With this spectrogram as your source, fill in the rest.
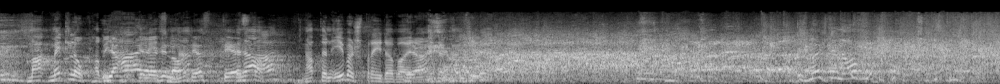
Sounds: speech, applause

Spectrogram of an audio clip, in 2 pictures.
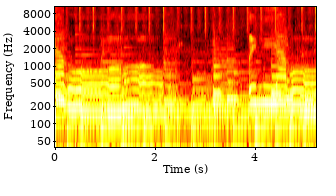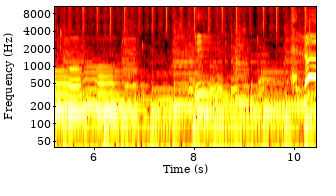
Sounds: music, tender music, speech

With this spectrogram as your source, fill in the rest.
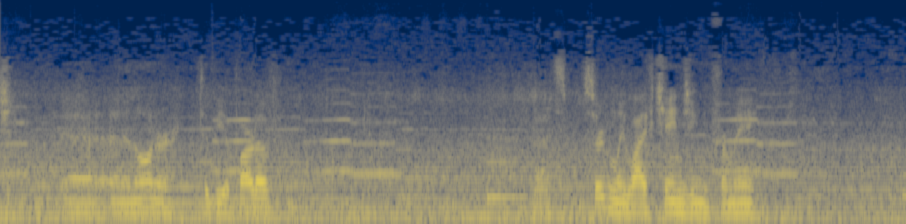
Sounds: music, speech

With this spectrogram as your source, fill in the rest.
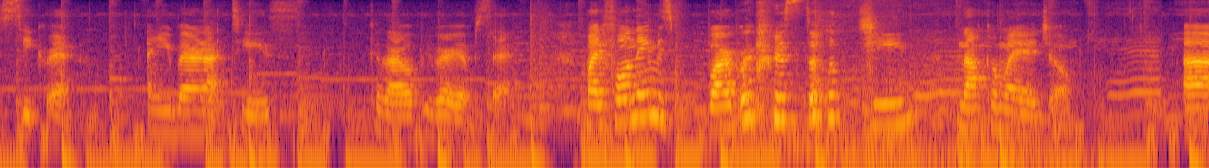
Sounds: music, speech

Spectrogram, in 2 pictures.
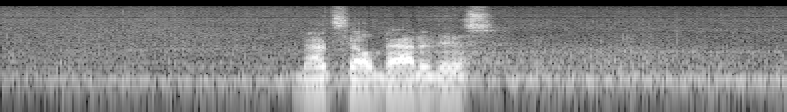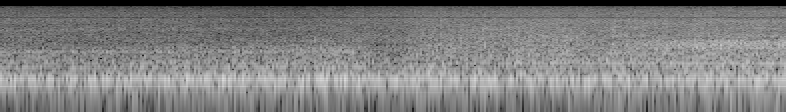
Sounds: speech

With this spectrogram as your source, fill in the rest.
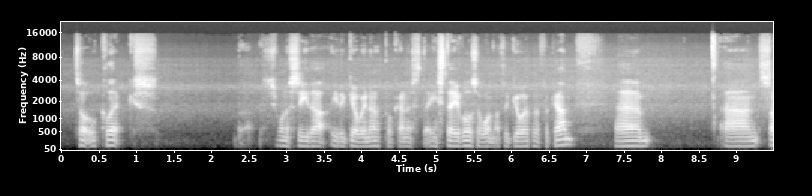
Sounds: speech

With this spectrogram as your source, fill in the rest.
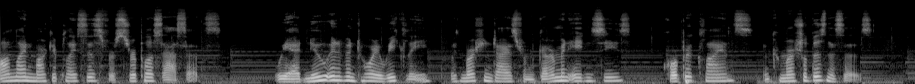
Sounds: speech, music

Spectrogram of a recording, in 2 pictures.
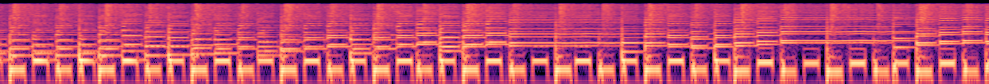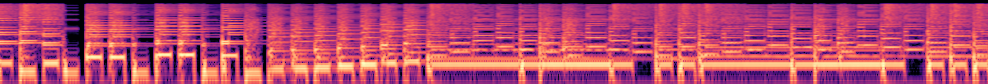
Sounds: soundtrack music, music

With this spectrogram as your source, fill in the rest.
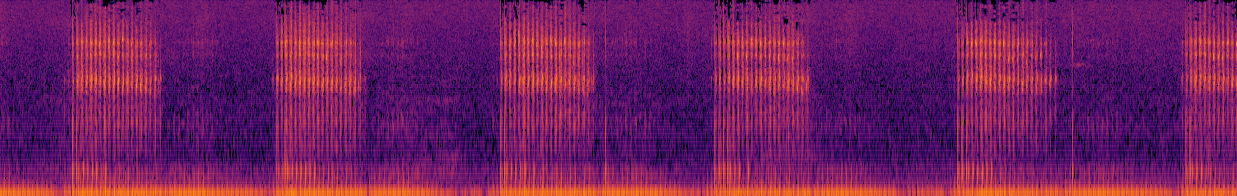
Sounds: cat purring

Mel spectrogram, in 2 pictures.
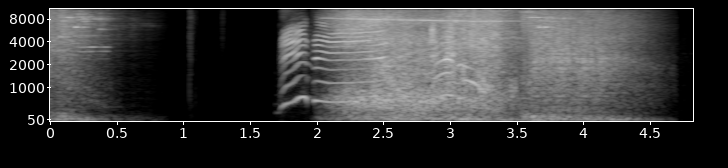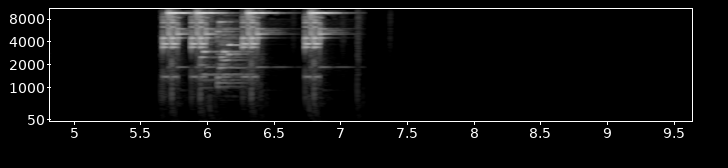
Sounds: speech

